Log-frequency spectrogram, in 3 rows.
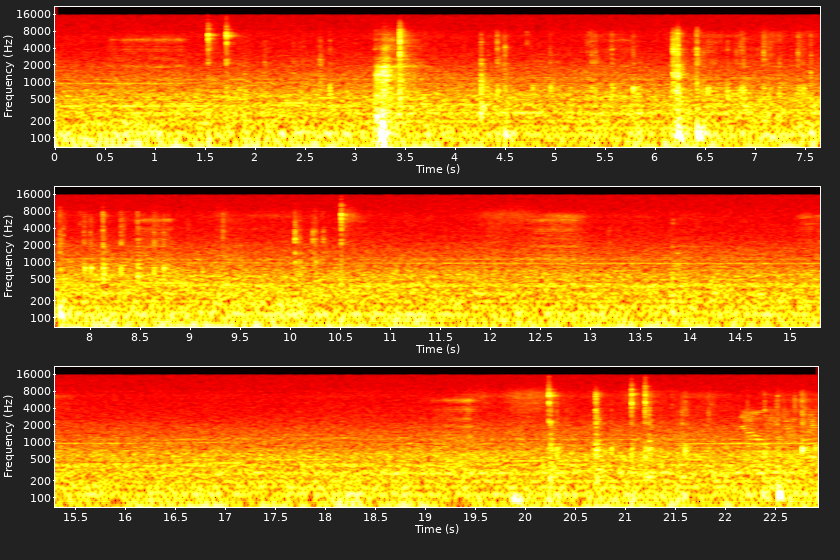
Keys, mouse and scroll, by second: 2.6 a, 3.4-5.4 middle drag, 5.2-6.8 scroll up 1, 6.6-7.6 middle drag, 7.6-7.9 scroll up 1, 7.9-11.0 middle drag, 10.2 c, 21.5-22.9 middle drag.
